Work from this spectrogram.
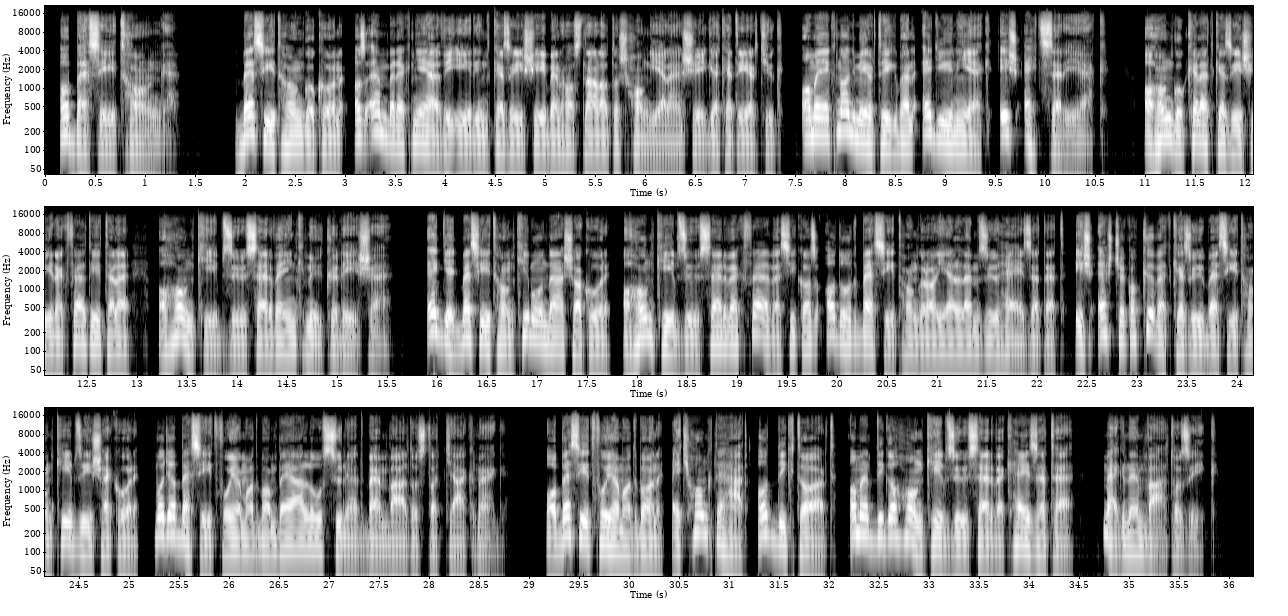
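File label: Hungarian corporate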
